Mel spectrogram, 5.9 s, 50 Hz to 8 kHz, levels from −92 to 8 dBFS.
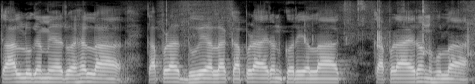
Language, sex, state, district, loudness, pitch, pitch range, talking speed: Bhojpuri, male, Bihar, Muzaffarpur, -14 LUFS, 130 Hz, 125-135 Hz, 170 wpm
